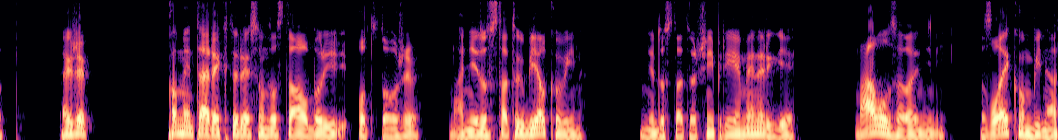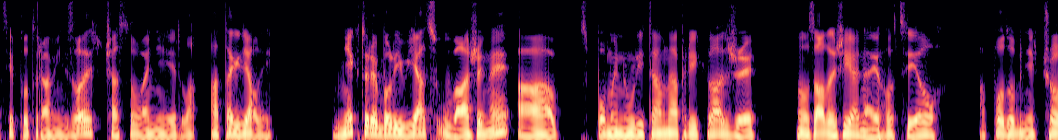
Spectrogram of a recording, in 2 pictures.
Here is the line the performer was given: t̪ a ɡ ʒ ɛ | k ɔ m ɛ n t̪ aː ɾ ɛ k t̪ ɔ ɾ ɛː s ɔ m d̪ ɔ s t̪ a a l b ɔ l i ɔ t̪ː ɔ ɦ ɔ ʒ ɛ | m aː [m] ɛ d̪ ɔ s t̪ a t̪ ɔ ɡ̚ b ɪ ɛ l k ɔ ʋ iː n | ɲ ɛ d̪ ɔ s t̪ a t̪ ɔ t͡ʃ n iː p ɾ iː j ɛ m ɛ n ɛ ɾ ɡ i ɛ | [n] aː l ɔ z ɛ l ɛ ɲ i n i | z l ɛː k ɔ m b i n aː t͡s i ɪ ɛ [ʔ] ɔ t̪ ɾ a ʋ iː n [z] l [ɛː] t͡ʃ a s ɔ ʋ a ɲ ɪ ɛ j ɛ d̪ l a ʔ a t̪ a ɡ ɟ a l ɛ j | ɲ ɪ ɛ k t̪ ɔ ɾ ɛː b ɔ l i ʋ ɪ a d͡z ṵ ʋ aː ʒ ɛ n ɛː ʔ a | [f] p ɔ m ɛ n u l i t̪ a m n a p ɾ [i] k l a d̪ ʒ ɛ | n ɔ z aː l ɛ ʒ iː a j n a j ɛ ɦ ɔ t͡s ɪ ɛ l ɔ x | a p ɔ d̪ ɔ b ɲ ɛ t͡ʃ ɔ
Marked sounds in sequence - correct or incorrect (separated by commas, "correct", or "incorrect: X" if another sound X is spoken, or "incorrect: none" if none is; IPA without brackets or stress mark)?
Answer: incorrect: ɲ, incorrect: m, incorrect: p, correct, correct, incorrect: s, incorrect: iː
